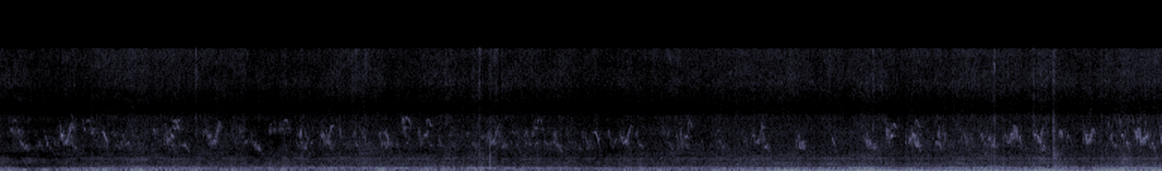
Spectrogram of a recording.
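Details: Worker honey bees in nonstop traffic at a feral colony make a steady, droning hum with layered low tones. Faint, quick, high chirps flicker above it. The buzz grows louder and deeper after about ten seconds.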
